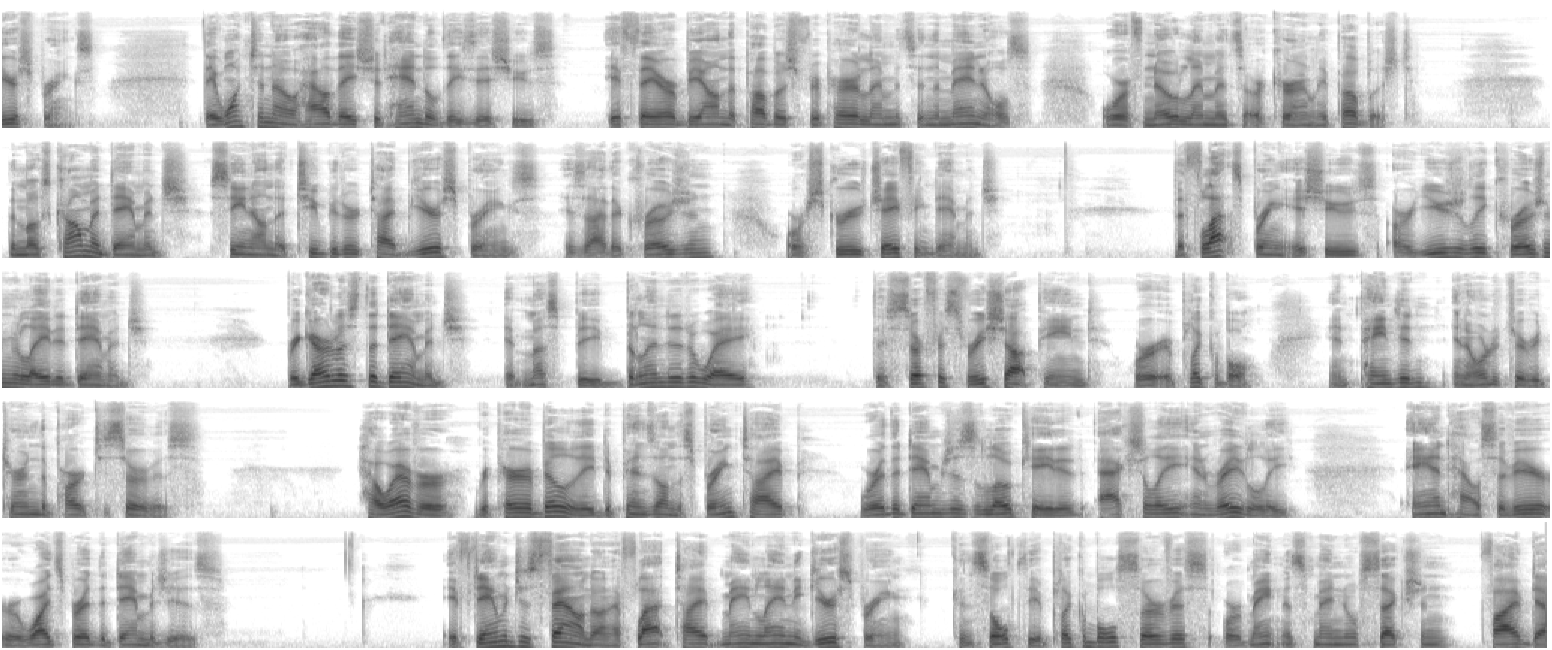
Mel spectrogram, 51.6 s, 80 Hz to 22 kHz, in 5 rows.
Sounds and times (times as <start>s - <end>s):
Speech: 0.0s - 0.7s, 1.3s - 9.5s, 10.4s - 17.0s, 18.1s - 21.7s, 22.6s - 25.8s, 26.4s - 32.3s, 33.4s - 39.6s, 40.3s - 42.8s, 43.6s - 51.5s.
